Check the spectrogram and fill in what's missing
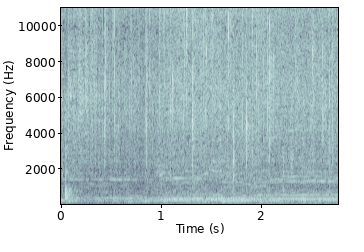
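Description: An egg frying in a pan for breakfast, a close, steady crackling sizzle that carries on continuously without talk, with a small pop at the very start.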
